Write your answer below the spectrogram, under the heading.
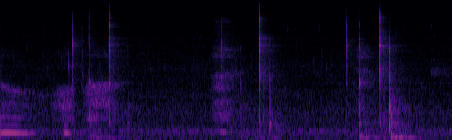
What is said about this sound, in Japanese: コーンヘチマにまずはぬるってボディーソープバーたっぷり垂らして、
